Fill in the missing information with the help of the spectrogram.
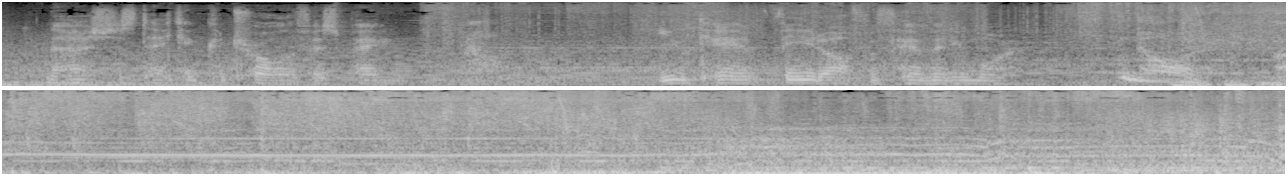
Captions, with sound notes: Nash is taking control of his pain you can't feed off of him anymore. No! [Screaming]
